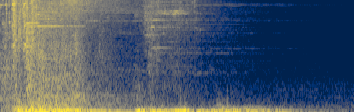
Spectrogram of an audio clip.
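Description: A heavy metal chest lid creaks open.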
